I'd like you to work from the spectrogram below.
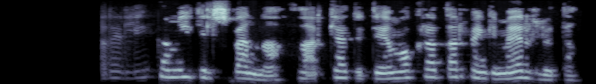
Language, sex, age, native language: Icelandic, female, 50-59, Icelandic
